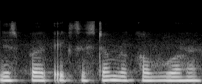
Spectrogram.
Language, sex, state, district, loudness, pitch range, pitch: Hindi, female, Goa, North and South Goa, -15 LUFS, 180-185 Hz, 180 Hz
